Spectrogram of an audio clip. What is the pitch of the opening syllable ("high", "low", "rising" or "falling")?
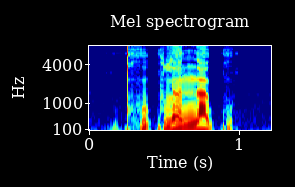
high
